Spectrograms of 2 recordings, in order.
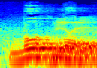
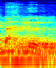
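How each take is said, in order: First: The first syllable has a 'u' vowel. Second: The first syllable has an 'a' vowel. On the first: The speaker calls it right. "Ba itu dhammah. Jadi bacaan yang betul apa?" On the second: The speaker calls it wrong. "Semua salah. Nah, bukan Bahlul"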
